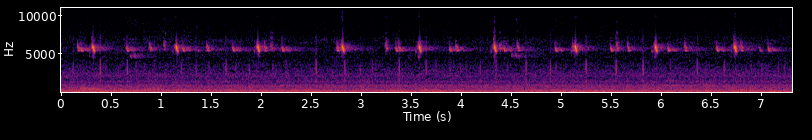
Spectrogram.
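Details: Cricket chirping outdoors, crisp high-pitched pulses recurring at an even pace of a little under one per second, set against a faint low rumble.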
